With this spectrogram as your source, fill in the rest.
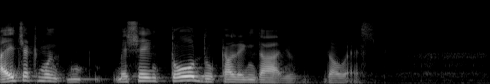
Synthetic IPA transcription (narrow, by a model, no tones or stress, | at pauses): ait͡ʃiakɪmmeʃejnt̪od̪ʊːkalẽnd̪aɾjʊd̪awɛ̰spɪ̥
